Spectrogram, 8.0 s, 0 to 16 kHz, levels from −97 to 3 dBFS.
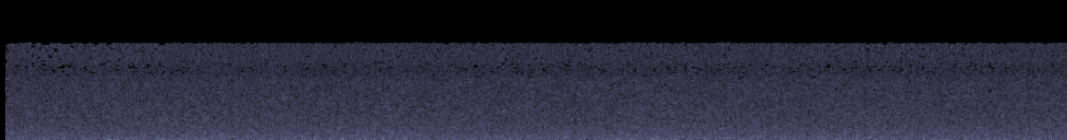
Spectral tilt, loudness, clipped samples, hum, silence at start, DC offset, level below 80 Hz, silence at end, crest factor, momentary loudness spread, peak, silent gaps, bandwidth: -2.5 dB/octave; -52 LUFS; under 0.1%; none; 0.05 s; under 0.1%; -70 dBFS; 0 s; 16 dB; 1 LU; -38 dBFS; none; 11.5 kHz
